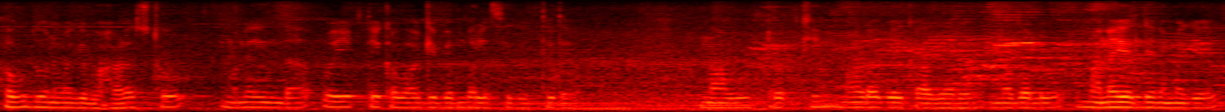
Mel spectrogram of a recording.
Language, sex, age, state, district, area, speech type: Kannada, male, 18-30, Karnataka, Davanagere, urban, spontaneous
